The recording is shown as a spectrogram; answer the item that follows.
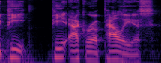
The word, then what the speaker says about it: Pete Actipis: And it's from our buddy Pete Acropalius.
